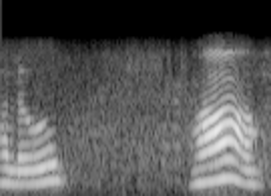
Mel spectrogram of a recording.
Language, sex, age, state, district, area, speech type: Maithili, female, 60+, Bihar, Supaul, rural, conversation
